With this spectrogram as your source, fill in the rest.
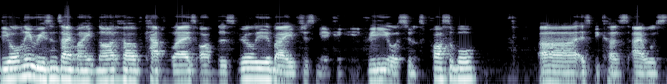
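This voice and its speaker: A man talks at a medium pitch and a moderate pace, in a bright, sharp tone. His intonation is fairly even, though his loudness swings widely. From Trinidad, north (Port of Spain area). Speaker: YouTube reaction commentator. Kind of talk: casual reaction commentary. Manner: hesitant, many fillers and restarts.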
